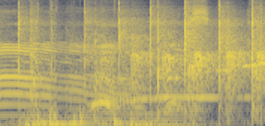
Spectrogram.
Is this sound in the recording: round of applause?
yes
